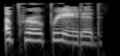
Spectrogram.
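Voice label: "appropriated", British English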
